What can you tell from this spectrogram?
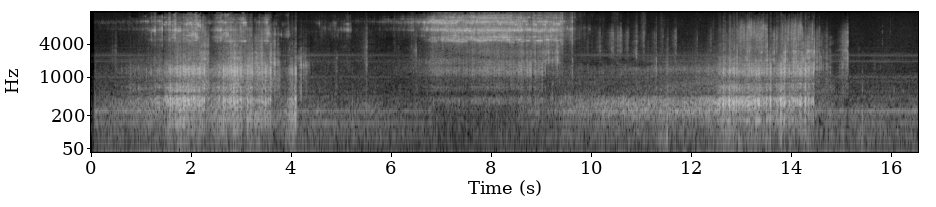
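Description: Small metal jingle bells and plastic beads rattling and clattering against a wooden bowl and floor in three bursts. The middle burst is the loudest and highest, a bright jingling of the bells as a bowlful spills.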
